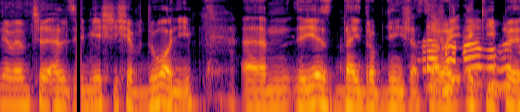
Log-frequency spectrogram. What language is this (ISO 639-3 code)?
pol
